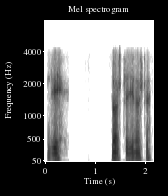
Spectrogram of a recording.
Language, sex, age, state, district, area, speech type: Dogri, male, 18-30, Jammu and Kashmir, Reasi, rural, conversation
